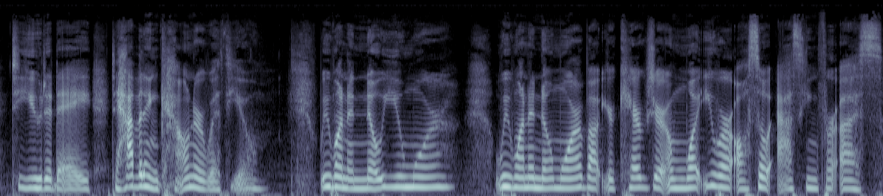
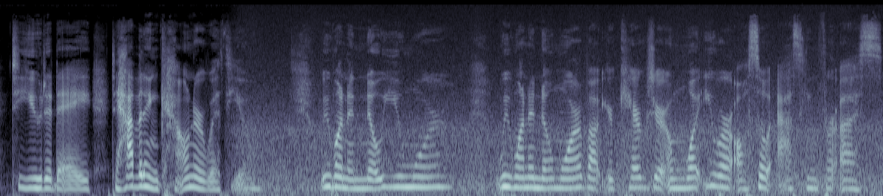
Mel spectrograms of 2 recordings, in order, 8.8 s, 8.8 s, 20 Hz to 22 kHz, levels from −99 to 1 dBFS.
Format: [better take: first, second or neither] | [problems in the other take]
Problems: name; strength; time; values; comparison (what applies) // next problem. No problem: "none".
first | hiss; noticeable; from 2.5 s on; 15 dB below the speech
